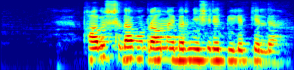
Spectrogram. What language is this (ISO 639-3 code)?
kaz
